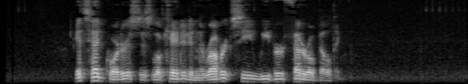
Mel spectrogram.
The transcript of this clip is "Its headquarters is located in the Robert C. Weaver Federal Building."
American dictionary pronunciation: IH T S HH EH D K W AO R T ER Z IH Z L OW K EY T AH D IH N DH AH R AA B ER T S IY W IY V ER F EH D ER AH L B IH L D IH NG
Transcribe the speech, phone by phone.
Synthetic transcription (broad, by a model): IH T S HH EH D K W AO R T ER Z IH Z L OW K EY T AH D IH N DH AH R AA B ER T S IY W IY V ER F EH D ER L B IH L D IH NG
